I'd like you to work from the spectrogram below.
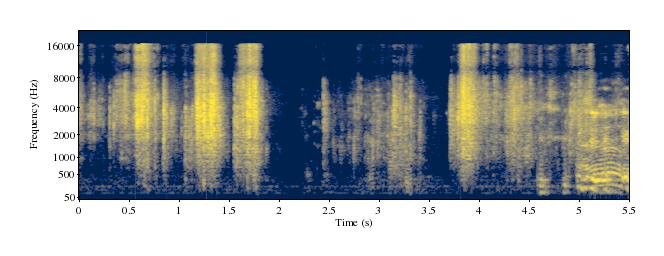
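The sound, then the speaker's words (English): A blank sheet of paper is handled, rustling and crinkling in several short, crisp bursts separated by brief pauses, with a faint voice murmuring near the end. “Hand me a piece of paper.”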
